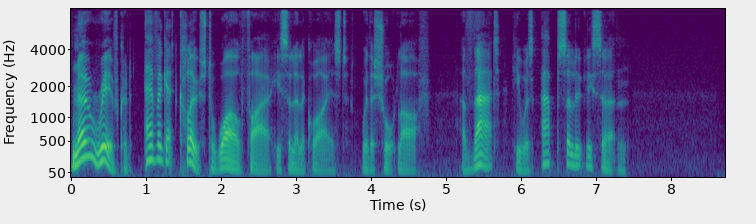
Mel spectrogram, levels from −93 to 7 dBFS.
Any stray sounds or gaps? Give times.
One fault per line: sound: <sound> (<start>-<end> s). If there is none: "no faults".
no faults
